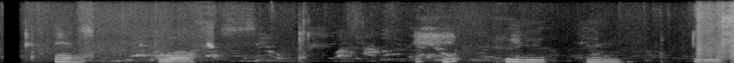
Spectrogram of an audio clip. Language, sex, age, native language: Icelandic, female, 9, Icelandic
